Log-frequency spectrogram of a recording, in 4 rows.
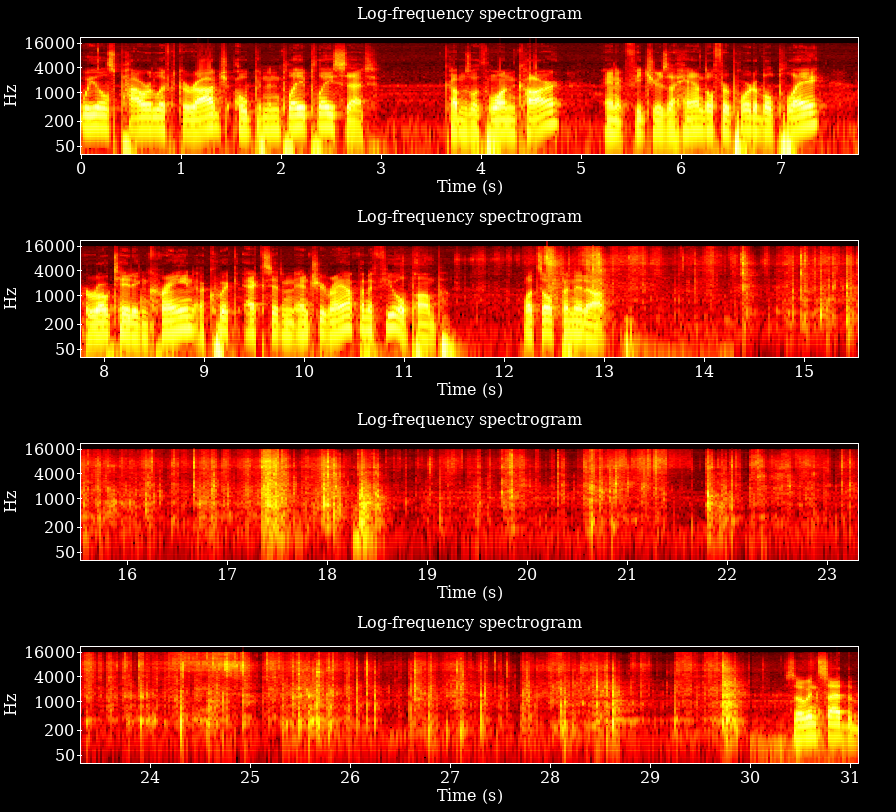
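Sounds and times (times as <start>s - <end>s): paper sheet rustling: 11.5s - 30.0s
cardboard box being opened: 11.7s - 30.0s.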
